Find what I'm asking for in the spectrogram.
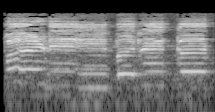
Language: Urdu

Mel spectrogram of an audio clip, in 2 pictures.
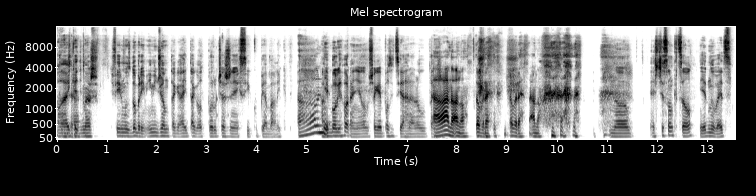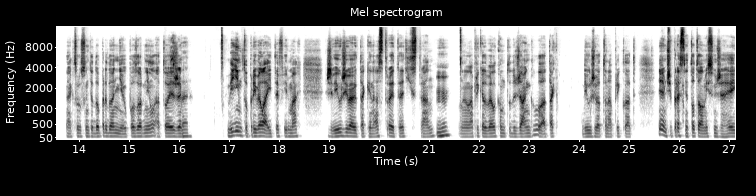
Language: Slovak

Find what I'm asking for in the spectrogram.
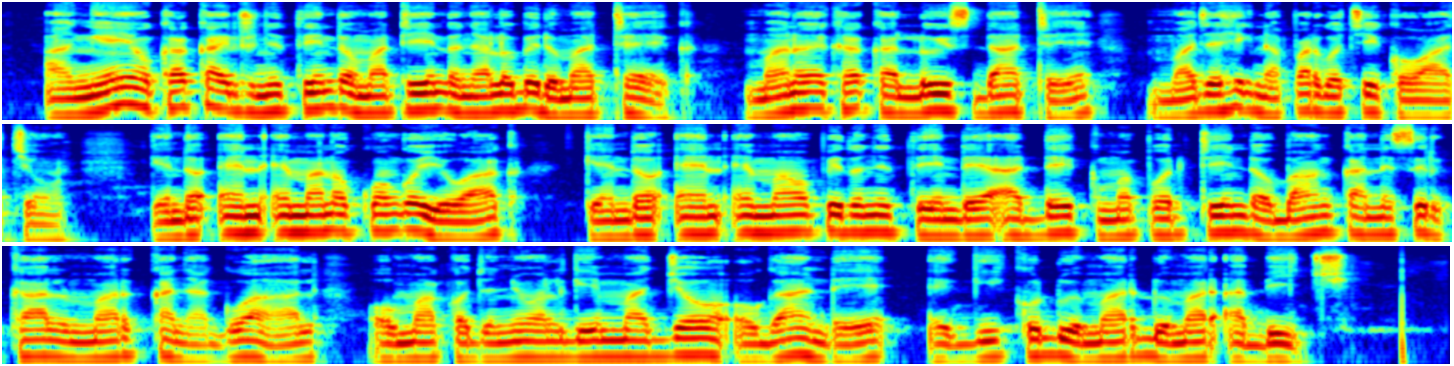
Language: Luo (Kenya and Tanzania)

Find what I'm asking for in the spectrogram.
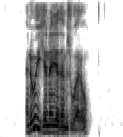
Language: Kabyle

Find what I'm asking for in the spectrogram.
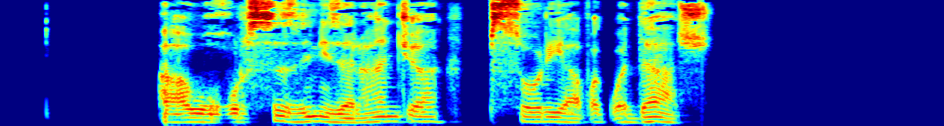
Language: Kabardian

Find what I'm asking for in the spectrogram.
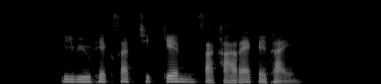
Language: Thai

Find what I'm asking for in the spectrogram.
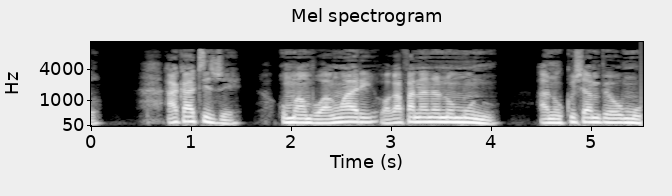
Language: Shona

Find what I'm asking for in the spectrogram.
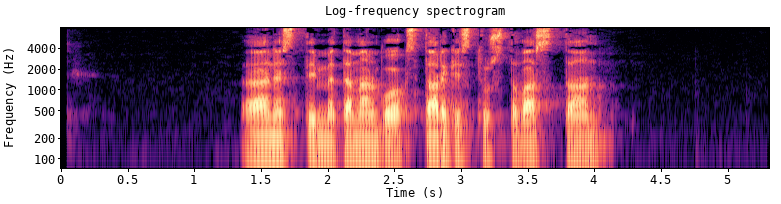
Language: Finnish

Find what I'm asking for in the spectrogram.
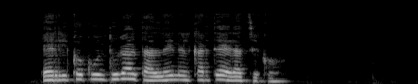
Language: Basque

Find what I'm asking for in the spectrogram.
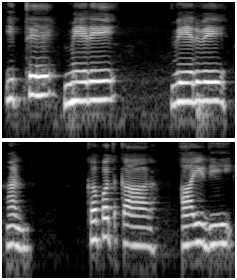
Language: Punjabi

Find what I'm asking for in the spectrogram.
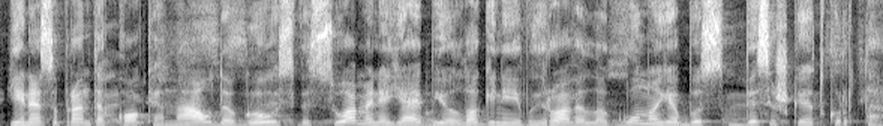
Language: Lithuanian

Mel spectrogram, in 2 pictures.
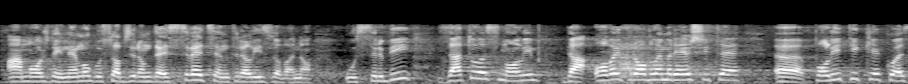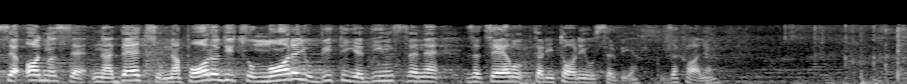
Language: Serbian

